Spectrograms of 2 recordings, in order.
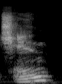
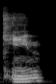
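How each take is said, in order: First: The name begins with a 'ch' sound. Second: The name begins with a hard 'k' sound. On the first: The speaker calls it right. "but it's actually chin" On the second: The speaker calls it wrong. "I always thought it was like king"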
